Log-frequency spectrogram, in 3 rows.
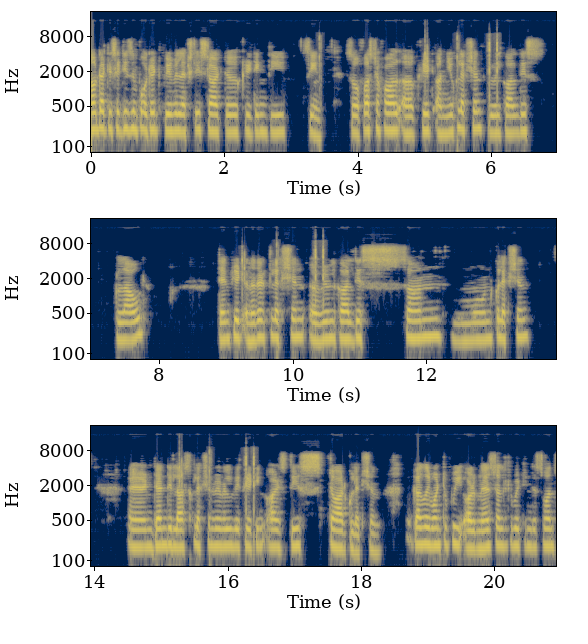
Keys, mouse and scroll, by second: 3.2 click, 4.8-5.9 right drag, 5.9 click, 6.0-9.0 drag, 9.1 right click, 10.2 click, 10.4-12.7 drag, 12.7 o, 15.1-16.2 right drag, 16.2 click, 16.3-19.3 drag.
